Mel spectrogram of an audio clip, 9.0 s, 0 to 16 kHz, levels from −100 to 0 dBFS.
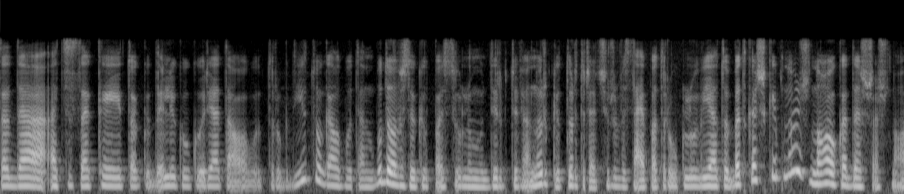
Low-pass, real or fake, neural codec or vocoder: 7.2 kHz; real; none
